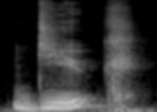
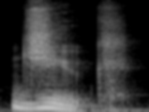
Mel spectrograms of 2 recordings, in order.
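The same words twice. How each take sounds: First: It begins with a d plus y sound. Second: It begins with a j sound.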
